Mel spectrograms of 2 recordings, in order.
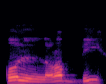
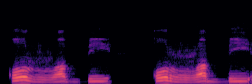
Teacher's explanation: So instead of saying qul rabbi, I say qur rabbi, qur rabbi. I merge the lam into the ra and it becomes one ra with shadda. Qur rabbi. So even though this is a lam in a verb, the rule of idghar does not apply because the ra is one of the letters that lam with idgham applies to.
